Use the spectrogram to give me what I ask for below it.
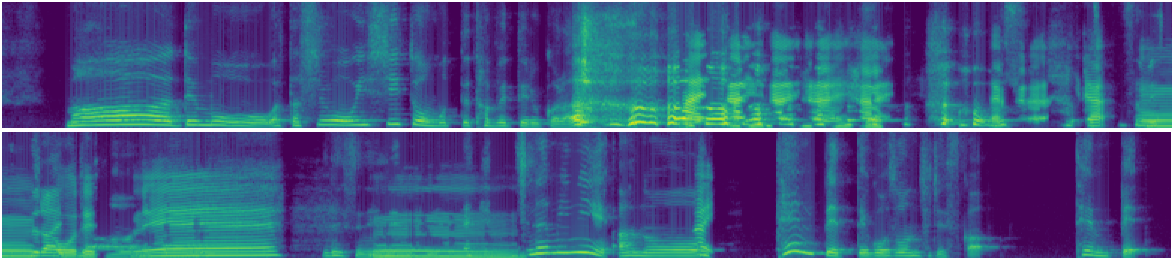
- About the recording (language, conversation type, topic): Japanese, unstructured, 納豆はお好きですか？その理由は何ですか？
- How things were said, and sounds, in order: laugh; distorted speech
